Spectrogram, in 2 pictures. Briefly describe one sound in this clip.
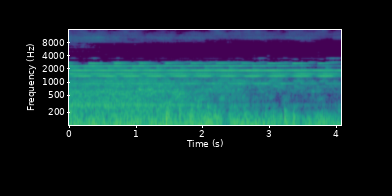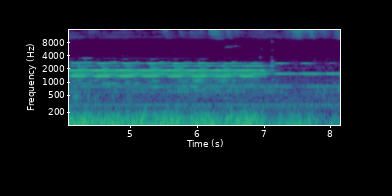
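A train horn blares in long, steady tones.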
